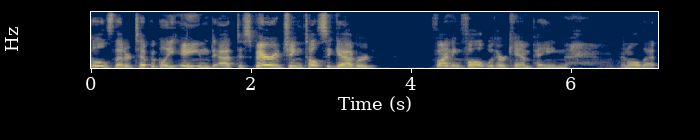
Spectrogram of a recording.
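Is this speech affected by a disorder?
No.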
